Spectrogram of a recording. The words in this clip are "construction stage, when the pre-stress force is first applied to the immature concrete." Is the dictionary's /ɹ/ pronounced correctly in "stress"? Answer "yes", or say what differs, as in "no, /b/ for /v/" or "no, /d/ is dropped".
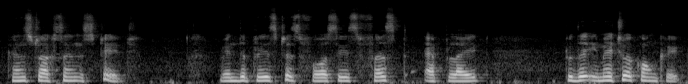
no, /ɹ/ is dropped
